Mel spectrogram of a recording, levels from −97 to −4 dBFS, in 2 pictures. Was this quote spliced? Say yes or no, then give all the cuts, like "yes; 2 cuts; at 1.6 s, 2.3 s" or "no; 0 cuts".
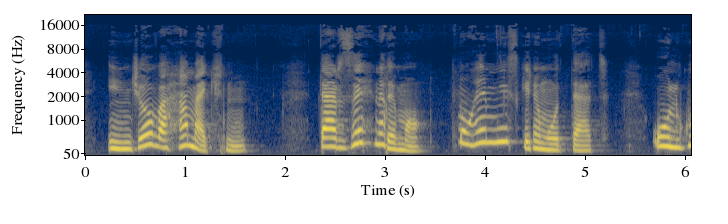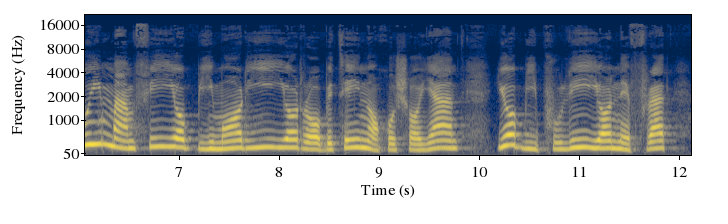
yes; 3 cuts; at 3.0 s, 3.7 s, 4.5 s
